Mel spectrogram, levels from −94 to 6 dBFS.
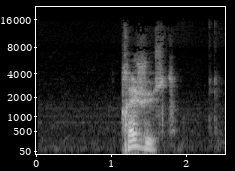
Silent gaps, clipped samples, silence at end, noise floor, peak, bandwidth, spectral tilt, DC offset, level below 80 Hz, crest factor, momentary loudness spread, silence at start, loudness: none; under 0.1%; 0.7 s; -63 dBFS; -2 dBFS; 15.5 kHz; -5.5 dB/octave; under 0.1%; -52 dBFS; 22 dB; 20 LU; 1.15 s; -19 LUFS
